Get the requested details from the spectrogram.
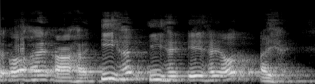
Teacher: जिनका उच्चारण करने में जो ओठ होता है वो बिल्कुल वृत्त के आकार का नहीं ले पाएगा, इसलिए इनको अवृत्तमुखी कहा जाता है।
